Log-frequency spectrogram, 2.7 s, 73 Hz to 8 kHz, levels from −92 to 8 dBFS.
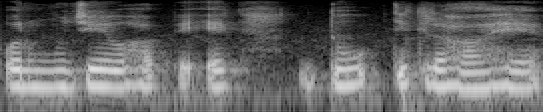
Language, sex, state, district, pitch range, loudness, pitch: Hindi, female, Arunachal Pradesh, Longding, 210-220 Hz, -15 LUFS, 215 Hz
